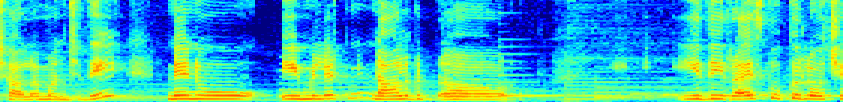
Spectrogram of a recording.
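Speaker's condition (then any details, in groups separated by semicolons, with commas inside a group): No condition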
